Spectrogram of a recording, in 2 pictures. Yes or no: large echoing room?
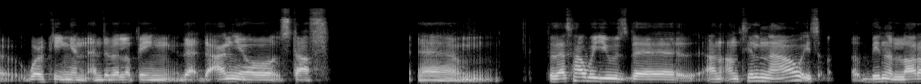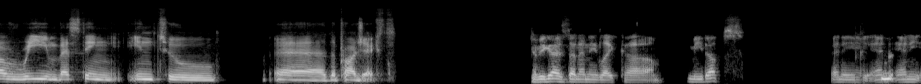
no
